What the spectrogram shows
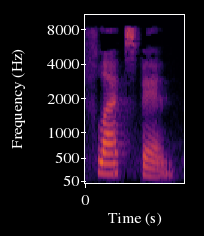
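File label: "flat spin", English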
